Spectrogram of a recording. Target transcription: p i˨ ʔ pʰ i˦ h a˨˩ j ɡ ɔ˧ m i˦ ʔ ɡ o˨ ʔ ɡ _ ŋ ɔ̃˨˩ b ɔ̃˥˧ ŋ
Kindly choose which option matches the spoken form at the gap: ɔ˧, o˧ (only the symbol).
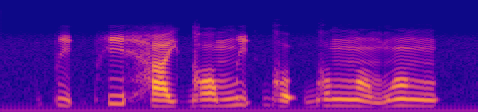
o˧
